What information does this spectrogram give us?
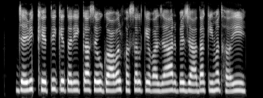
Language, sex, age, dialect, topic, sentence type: Magahi, female, 25-30, Central/Standard, agriculture, statement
